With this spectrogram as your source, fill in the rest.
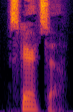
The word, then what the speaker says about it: scherzo: Just as a good rule of thumb, in Italian ch sounds exactly like a hard K. Chimera? Camara. Scherzo? Scherzo.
